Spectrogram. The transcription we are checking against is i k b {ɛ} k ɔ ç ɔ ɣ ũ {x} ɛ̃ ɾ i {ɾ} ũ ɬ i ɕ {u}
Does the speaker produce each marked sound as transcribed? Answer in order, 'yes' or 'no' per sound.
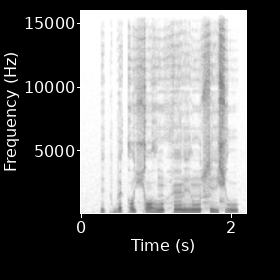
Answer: yes, no, yes, yes

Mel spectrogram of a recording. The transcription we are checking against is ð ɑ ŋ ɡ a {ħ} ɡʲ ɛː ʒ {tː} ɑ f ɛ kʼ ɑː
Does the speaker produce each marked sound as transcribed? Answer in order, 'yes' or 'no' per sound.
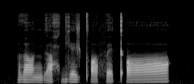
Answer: yes, no

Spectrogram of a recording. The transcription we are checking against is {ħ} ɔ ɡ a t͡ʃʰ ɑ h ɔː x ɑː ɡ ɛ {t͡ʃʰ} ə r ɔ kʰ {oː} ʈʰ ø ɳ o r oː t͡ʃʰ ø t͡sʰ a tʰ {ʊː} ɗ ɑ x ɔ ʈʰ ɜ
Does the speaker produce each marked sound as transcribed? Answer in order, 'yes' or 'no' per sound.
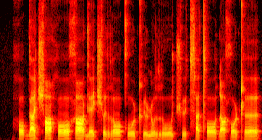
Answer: no, yes, yes, no

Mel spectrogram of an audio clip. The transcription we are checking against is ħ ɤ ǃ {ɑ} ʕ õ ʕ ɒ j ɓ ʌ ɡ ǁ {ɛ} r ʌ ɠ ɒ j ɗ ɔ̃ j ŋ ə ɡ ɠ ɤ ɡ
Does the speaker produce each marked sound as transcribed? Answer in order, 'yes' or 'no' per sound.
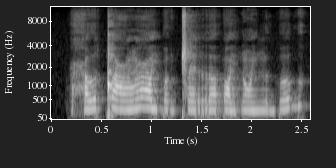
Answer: no, yes

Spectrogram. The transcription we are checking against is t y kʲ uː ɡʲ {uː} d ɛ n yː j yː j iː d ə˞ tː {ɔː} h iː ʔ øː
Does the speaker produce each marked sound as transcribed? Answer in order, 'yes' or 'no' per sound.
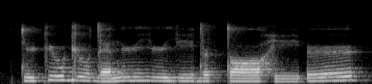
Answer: yes, yes

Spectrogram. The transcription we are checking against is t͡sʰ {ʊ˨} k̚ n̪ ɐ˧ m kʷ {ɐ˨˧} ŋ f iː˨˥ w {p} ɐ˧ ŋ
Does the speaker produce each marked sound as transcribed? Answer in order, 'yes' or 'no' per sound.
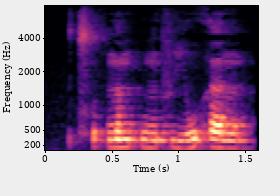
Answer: yes, yes, no

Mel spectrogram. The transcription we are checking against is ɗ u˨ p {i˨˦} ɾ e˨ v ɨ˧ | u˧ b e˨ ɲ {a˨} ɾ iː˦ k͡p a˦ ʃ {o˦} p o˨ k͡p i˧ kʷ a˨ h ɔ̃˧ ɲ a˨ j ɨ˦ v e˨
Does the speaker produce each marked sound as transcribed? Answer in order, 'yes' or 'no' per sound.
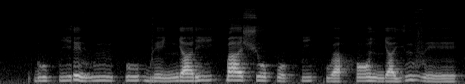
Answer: yes, no, yes

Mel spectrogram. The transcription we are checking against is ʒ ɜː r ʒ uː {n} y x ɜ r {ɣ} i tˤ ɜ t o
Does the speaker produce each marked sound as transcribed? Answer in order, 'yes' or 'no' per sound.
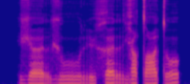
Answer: no, yes

